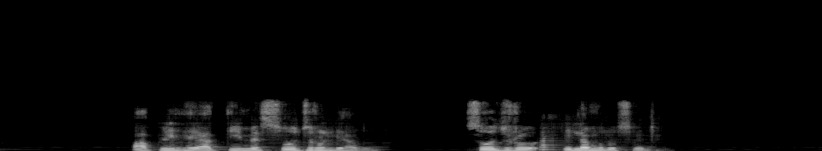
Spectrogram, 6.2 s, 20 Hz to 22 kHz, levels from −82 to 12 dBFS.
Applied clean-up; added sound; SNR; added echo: neural mask model DeepFilterNet 3.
